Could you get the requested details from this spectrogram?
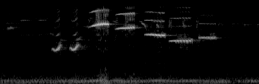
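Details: Hill prinia in lively full song, meant to spur young cage birds: a quick string of high, clear whistled notes, some sliding down, others short and bright, rising in loudness mid-phrase before trailing off.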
